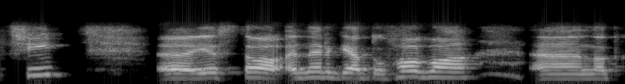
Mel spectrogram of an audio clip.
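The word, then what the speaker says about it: qi: To jest to, co macie tutaj jako ki zapisane. Ki to jest wymowa z naleciałością japońską. Po chińsku mówimy ci.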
